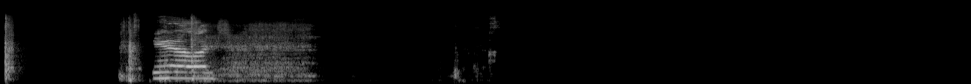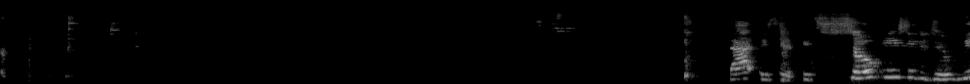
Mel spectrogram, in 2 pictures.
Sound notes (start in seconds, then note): 1.6 blender whirring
